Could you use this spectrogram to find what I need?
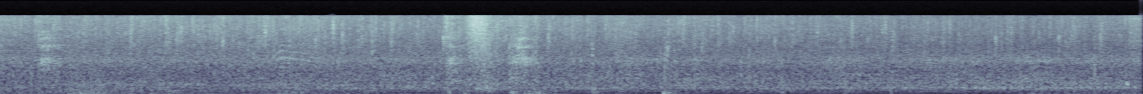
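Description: Footsteps crunch on dirt and stone.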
